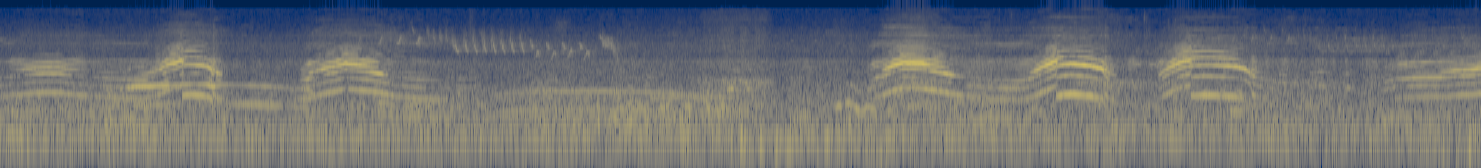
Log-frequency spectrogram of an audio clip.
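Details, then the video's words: Male domestic cats meowing very loudly on an Istanbul street, a series of long, harmonic, arching wails rising then falling, several bursts spaced a second or two apart, with faint street noise behind. "Istanbul Cats - Male cats meow very loud on the street"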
